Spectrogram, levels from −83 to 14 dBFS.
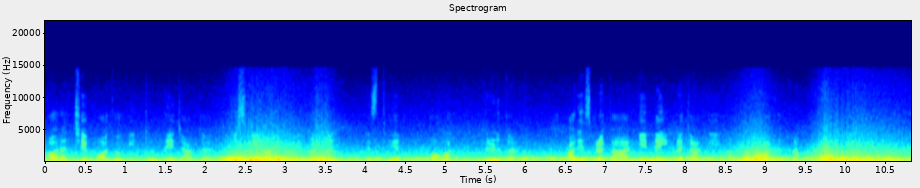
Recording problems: wind noise on the microphone; heavy; 5 dB above the speech
background chatter; noticeable; throughout; 3 voices, 15 dB below the speech

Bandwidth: 14.5 kHz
